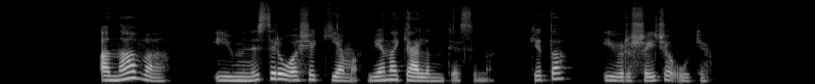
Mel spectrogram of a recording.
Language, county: Lithuanian, Vilnius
